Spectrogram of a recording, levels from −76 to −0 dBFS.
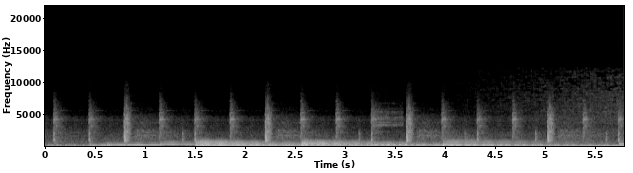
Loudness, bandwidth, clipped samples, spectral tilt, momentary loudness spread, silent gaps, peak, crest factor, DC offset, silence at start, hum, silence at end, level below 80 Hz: -27 LUFS; 12.5 kHz; under 0.1%; -6 dB/octave; 8 LU; none; -8 dBFS; 16 dB; under 0.1%; 0 s; none; 0 s; -46 dBFS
